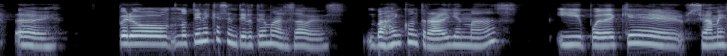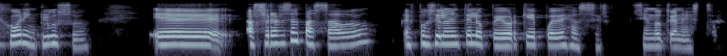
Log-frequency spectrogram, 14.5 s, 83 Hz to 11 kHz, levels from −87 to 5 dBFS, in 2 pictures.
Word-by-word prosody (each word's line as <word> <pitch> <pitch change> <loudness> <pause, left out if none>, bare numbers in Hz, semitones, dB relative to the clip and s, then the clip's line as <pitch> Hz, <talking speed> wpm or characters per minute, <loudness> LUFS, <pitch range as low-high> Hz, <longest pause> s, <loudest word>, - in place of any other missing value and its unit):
Ay, 205 -3 -1 0.6
pero 245 -1 +5
no 250 0 0
tienes 300 +4 0
que 345 - -5
sentirte 245 -5 -2
mal, 240 -5 -2
¿sabes?, 200 -1 -6 0.3
vas 225 -1 +3
a - - 0
encontrar 255 -7 +2
a - - +6
alguien 220 +3 -2
más 240 +11 -6 0.3
y 230 0 +1
puede 215 -1 +3
que 230 -5 0
sea 205 -1 +1
mejor 230 +4 -1
incluso, 225 -6 -6 0.6
eh, 230 - +5
aferrarse 250 +3 +1
al 320 0 -2
pasado 235 +4 -1 0.2
es 225 -1 -5
posiblemente 240 +1 0
lo 240 -1 -1
peor 200 -2 -1
que 225 +1 0
puedes 215 -1 -2
hacer, 195 -2 -7 0.3
siéndote 195 -2 -4
honesta, 170 -2 -6
230 Hz, 135 wpm, -23 LUFS, 210-250 Hz, 0.6 s, a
